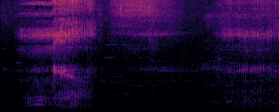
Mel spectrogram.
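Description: A rough, vibrating snore on the in-breath, followed by a softer breathy out-breath and the start of the next snore. Ordinary snoring.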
